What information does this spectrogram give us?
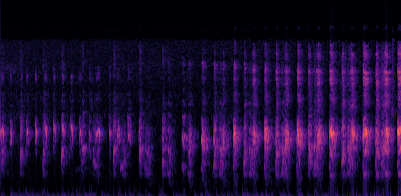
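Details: Chukar partridge with a repeated chuck-chuck call. The notes start fairly soft and irregular, then build into a louder, steady rhythm of about one and a half per second.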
